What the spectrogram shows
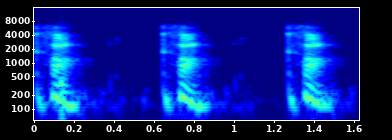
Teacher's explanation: In the South, there are going to be two different vowels. One is strut and one is foot, and they won't sound the same.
